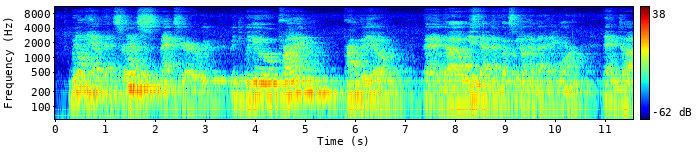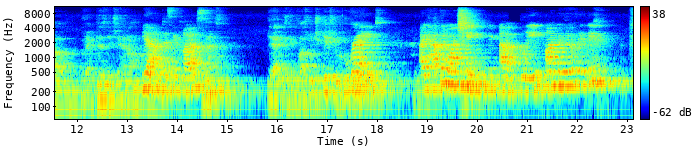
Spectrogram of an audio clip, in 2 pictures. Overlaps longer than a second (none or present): none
